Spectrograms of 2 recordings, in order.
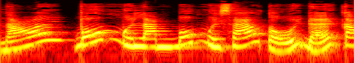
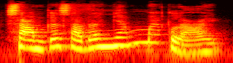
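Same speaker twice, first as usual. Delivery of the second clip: ordinary talk, nothing marked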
